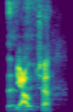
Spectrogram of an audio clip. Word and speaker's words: Yautja: What is it, Yachtja or Yautja. yeah, there we go.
